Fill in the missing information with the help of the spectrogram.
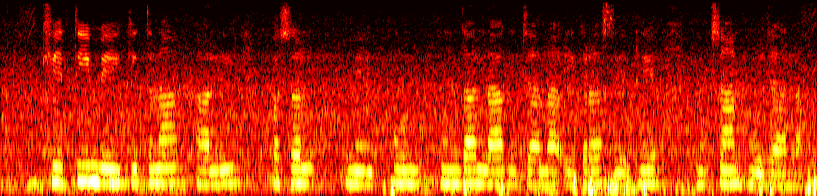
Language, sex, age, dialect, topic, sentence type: Bhojpuri, female, <18, Southern / Standard, agriculture, statement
